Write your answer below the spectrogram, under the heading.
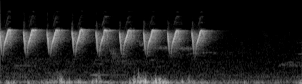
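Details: Bar-winged prinia (ciblek kristal), a tutor bird for training songbirds: eight bright, shrill downswept notes about four per second, with low knocking sounds underneath.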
